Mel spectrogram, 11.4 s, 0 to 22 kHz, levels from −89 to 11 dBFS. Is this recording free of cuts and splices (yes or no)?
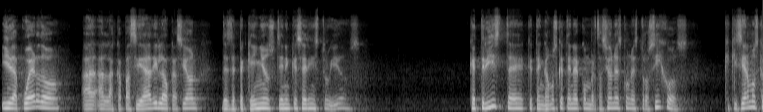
yes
